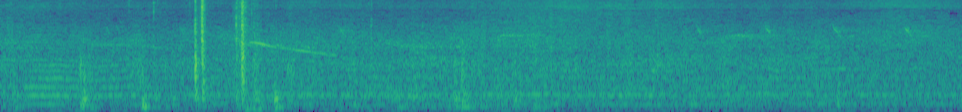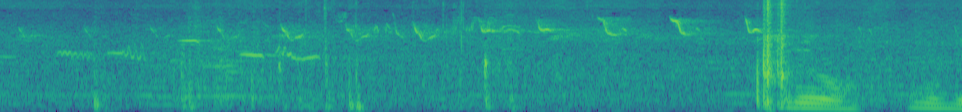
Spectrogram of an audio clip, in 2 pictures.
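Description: Honey bees buzz around an opened, weak single-queen hive holding some honey, a steady insect drone with scattered passes of individual bees, outdoors with a few knocks and a louder burst near the end.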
